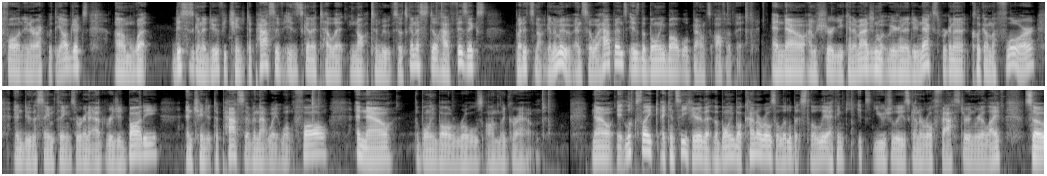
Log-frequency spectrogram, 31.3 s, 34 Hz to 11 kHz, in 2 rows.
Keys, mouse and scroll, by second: 0.8 right click, 4.1 click, 5.0-6.3 middle drag, 6.3 space, 8.8-11.0 drag, 11.0 space, 11.3 click, 12.1-14.9 middle drag, 14.9 right click, 17.1-19.8 drag, 19.8 middle click, 20.1 space, 21.4-23.6 middle drag, 23.6 space, 23.9 click, 24.5 scroll down 2, 24.7 middle drag, 24.9 space, 28.5-30.0 drag, 30.0 right click, 30.3 scroll up 1, 30.3-31.2 middle drag.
